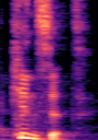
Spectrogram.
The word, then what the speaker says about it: Kinsit: name kinsit did you say his name yeah kinsett k-i-n-s-i-t gnomes are known to like pranks so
